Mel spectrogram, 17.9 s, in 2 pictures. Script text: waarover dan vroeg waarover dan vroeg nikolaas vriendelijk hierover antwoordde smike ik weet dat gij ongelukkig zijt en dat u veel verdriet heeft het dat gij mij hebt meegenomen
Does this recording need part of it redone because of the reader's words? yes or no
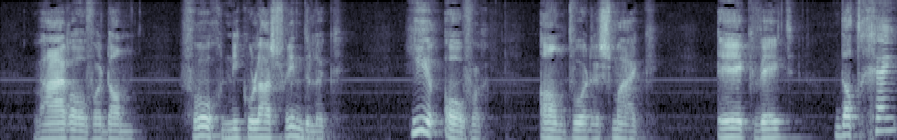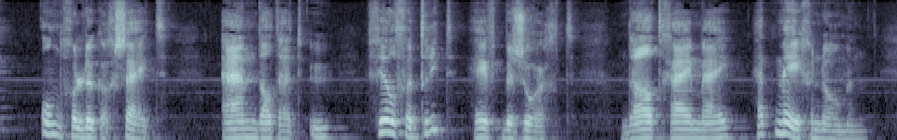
yes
